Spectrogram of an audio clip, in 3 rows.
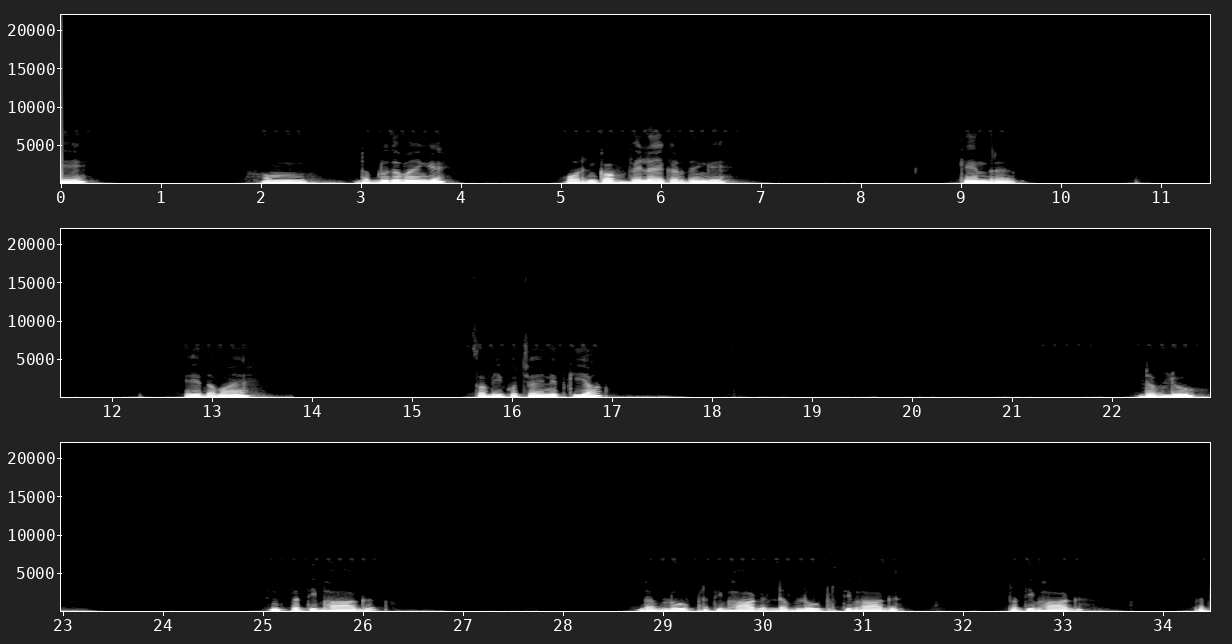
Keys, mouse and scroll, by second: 3.8 w, 13.2 a, 22.7 w, 28.8 w, 30.3 w, 32.1 w, 34.0 w.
